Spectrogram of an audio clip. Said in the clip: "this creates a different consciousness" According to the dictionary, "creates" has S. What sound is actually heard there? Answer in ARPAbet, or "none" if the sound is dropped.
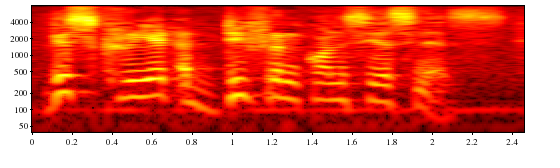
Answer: none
